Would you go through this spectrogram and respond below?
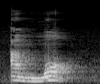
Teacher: this is a noun which is stressed on the second syllable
